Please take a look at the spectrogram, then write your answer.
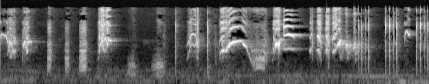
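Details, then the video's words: Javan myna song meant to stimulate reluctant birds: scattered sharp clicks and short squawks, then a loud arching whistled slur and raspy chatter, ending in a quick rattling series. "Pancingan Jalak Kebo Malas Bunyi"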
